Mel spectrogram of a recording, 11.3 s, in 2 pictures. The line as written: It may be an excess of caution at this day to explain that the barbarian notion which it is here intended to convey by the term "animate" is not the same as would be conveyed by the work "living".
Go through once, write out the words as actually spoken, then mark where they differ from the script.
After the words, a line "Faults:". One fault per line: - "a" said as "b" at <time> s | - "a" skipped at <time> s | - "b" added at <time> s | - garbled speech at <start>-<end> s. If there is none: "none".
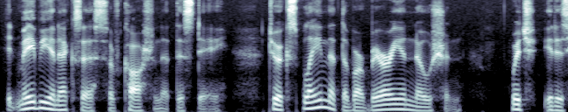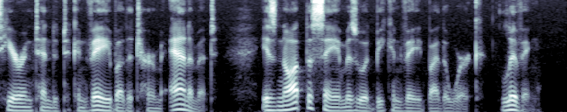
It may be an excess of caution at this day to explain that the barbarian notion which it is here intended to convey by the term "animate" is not the same as would be conveyed by the work "living".
Faults:
none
